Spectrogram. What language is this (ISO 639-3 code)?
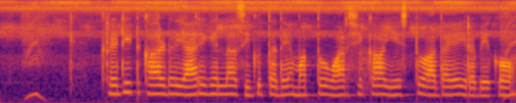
kan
